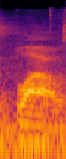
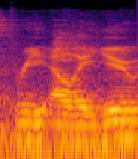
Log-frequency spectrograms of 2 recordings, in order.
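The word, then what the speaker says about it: 3LAU: guy called three loud three lau but it's pronounced as blouse so if you see it as three lau it looks like blah Araya so I'm out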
